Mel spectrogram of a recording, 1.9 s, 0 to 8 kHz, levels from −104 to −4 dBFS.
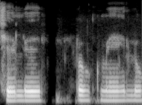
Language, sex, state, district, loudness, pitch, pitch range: Bengali, male, West Bengal, Purulia, -19 LUFS, 135 Hz, 130-135 Hz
